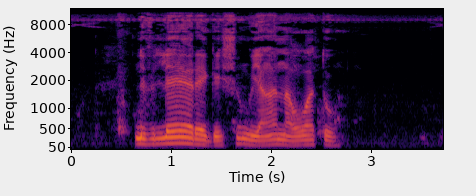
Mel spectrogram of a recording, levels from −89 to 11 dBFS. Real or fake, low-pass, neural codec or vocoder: fake; 10.8 kHz; vocoder, 44.1 kHz, 128 mel bands every 512 samples, BigVGAN v2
